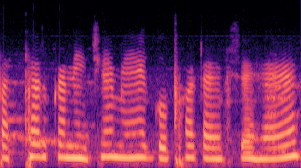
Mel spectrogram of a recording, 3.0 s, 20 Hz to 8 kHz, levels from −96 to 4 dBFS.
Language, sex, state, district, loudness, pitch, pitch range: Chhattisgarhi, female, Chhattisgarh, Sarguja, -16 LUFS, 210 Hz, 195-220 Hz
